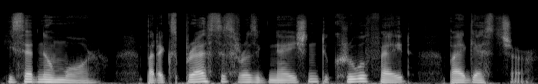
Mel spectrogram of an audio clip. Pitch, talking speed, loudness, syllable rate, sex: 105 Hz, 155 wpm, -21 LUFS, 4.6 syllables/s, male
